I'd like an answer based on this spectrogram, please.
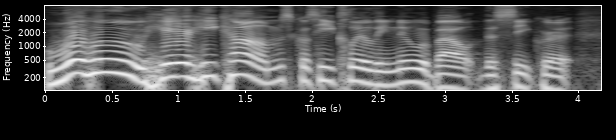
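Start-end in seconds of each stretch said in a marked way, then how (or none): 0.0-1.8 play-acted excited whoop, high and loud. Retelling what a man two rows behind shouted during the film, imitating a man whooping.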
